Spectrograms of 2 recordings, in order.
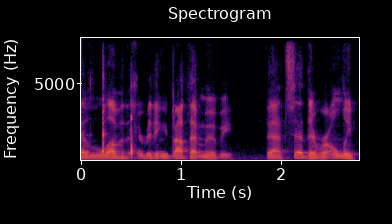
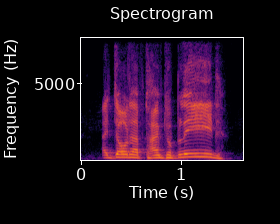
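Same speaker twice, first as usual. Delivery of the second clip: belted out, high and loud; 6 semitones higher, 8 dB louder than usual. Doing an Arnold impression after others ask to hear it: Arnold Schwarzenegger impression. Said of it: "give the best Arnold impression".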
